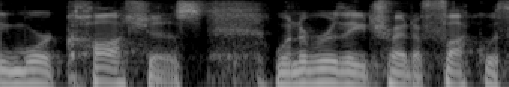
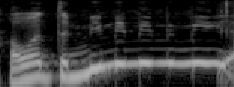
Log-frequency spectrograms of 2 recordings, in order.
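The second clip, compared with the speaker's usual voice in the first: very high, squeaky mock whining; Carl mocking Macron; 3 dB louder, much faster than usual. Streamer gleefully copying a mocking rant, very high whiny babble. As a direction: squeal it out as a rapid mocking chant. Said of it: "Carl mocking Macron".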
